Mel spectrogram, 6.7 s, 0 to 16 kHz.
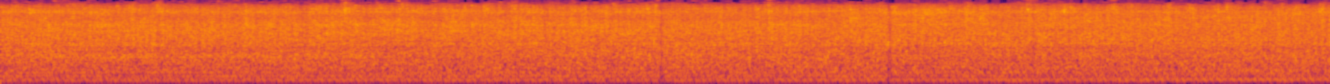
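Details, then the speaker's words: Craftsman 26-inch snow blower after auger bearing replacement, started and run with auger engaged: steady, even engine drone with no grinding, squeal or knocking, only slight engine lag under load; healthy. "and so yeah no noise couldn't even tell it was engaged honestly other than the little lag in the engine but I think we're good to go"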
